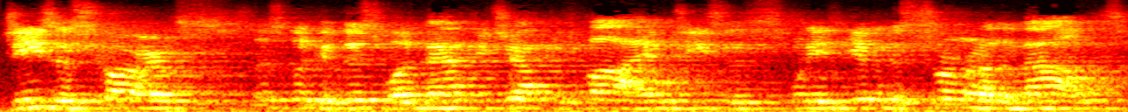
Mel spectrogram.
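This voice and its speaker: A middle-aged pastor preaches to a seated congregation in a large church auditorium, speaking earnestly, addressing them directly, and restarting often. His voice is high and fairly bright, with little pitch movement and a moderate pace. Recorded from a distance, the hall audio is echoey and muffled with slight background noise.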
